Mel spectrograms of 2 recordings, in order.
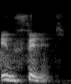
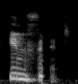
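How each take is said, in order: First: The stress is not on the first syllable. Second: The stress is on the first syllable. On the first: The speaker calls it wrong. "not infinite" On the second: The speaker calls it right. "you say it infinite, the emphasis is on that first syllable"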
